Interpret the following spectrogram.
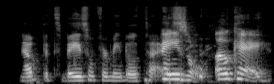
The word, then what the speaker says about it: Basil: you say it Alex I said it basil because that's the British pronunciation and well I mean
